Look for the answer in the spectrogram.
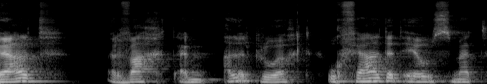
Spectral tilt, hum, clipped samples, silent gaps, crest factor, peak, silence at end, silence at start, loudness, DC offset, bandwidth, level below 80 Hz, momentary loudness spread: -5.5 dB/octave; none; under 0.1%; none; 22 dB; -4 dBFS; 0 s; 0 s; -28 LUFS; under 0.1%; over 20 kHz; -58 dBFS; 12 LU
